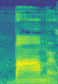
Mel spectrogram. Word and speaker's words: bomber: Or the airplane that drops the bombs is a bomber. We don't say bomber, okay? Bomber. So in those cases where we have an M and then a B at the end, we don't pronounce the B.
